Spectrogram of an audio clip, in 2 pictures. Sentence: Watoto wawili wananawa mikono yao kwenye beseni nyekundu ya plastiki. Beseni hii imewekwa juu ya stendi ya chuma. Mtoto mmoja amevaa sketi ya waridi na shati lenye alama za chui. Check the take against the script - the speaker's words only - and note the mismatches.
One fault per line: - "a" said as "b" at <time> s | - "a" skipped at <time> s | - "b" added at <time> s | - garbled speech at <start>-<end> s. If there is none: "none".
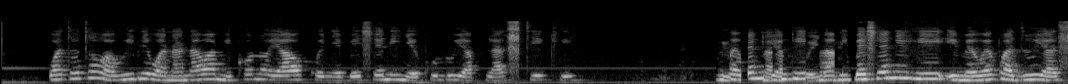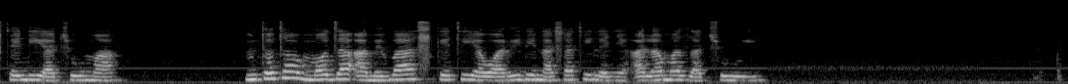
- garbled speech at 7.2-8.5 s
